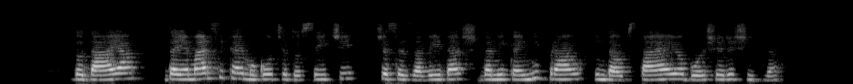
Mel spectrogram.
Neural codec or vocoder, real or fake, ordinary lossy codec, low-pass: none; real; Opus, 16 kbps; 7.2 kHz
